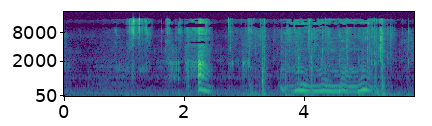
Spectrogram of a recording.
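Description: A young child crunching chips and letting out a loud, sharply falling cry, then a wavering drawn-out 'ahh', reacting to the burn of spicy chips.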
